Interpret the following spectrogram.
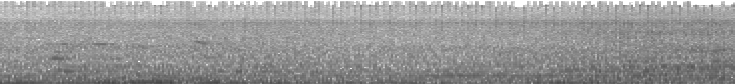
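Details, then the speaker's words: Mitsubishi Xpander after rear brake cleaning, engine running with air conditioning on: low, even engine hum with no squeal, chirp or knock; the rear noise heard when pressing the brake pedal did not return. "Oh ' ba nakita niyo umandar na itong sasakyan pero wala naman siyang umingay."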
